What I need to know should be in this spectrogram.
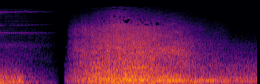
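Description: A spaceship engine roars past with a rushing whoosh.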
